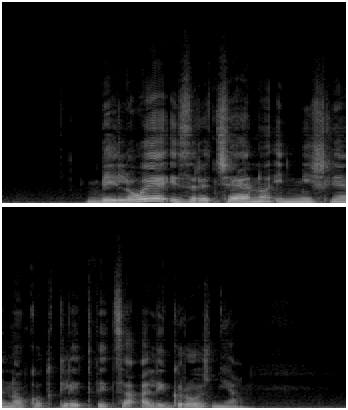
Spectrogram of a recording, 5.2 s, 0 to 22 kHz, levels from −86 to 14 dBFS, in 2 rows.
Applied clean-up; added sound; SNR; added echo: none; none; none; none.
